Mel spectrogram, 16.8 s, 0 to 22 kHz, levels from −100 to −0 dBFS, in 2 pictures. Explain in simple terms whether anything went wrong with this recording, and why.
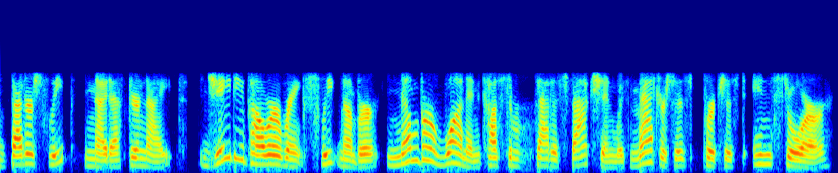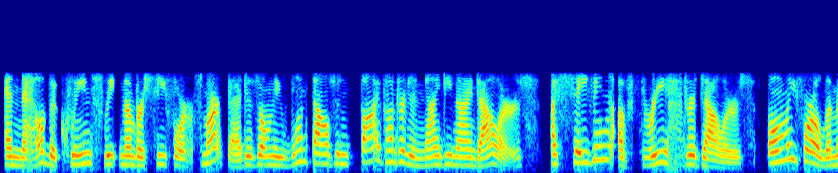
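The call was carried by the G.729 codec, a low-rate telephone codec that does not send the speech itself. It sends a compact description of it, and the far end rebuilds the voice from that description. Only a narrow band gets through, roughly 300 Hz to 3.6 kHz, so the speech sounds thin and muffled. The rebuilding is plainly audible throughout, giving the voice a slightly rough, artificial, buzzy quality.

There is also VoIP packet loss concealed by the speech codec. Chunks of the call went missing on the network, and the decoder filled each gap by continuing the last sound it had and fading it out. This happens at 5.18 to 5.36 s (about 160 ms missing), 8.65 to 8.76 s (60 ms), 10.23 to 10.34 s (80 ms), and 15.04 to 15.23 s, where 120 ms was lost in scattered bits. Each gap comes out as a smeared, buzzy or hollow stretch that dies away, and the voice sounds weak for a moment after it.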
